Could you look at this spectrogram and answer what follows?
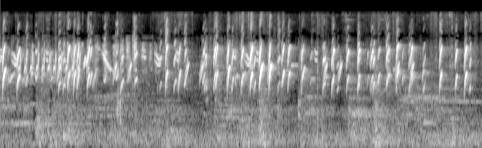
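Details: European goldfinch singing a dense, tinkling twitter of rapid high chirps and trills, used as a motivational track to set goldfinches singing nonstop; bright notes tumble together with barely a pause.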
